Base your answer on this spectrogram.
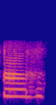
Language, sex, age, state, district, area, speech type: Odia, female, 18-30, Odisha, Nabarangpur, urban, conversation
